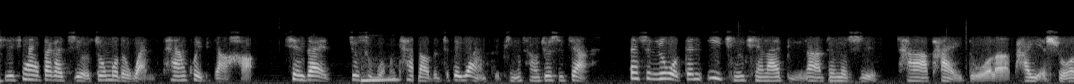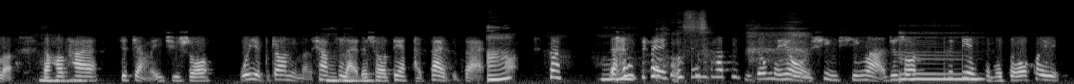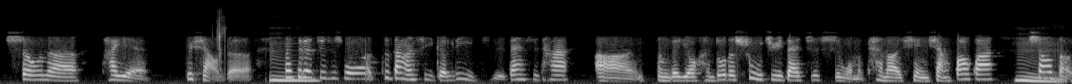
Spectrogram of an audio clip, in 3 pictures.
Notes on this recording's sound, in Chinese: 連線訪問中央社駐上海記者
